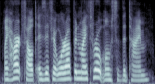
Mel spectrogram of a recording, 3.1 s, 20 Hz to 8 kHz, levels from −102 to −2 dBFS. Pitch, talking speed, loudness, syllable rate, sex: 195 Hz, 290 wpm, -19 LUFS, 5.6 syllables/s, female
